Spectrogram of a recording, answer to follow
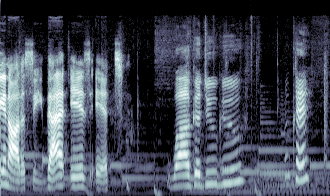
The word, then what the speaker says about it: Ouagadougou: Ouagadougou. That's how I say it. That's how I pronounce it.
